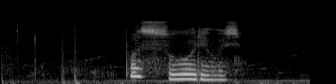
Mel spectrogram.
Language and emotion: Russian, sad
